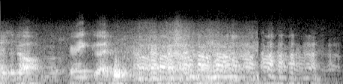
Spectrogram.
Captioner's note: laughter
